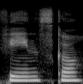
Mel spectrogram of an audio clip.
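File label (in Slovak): "Fínsko", Slovak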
